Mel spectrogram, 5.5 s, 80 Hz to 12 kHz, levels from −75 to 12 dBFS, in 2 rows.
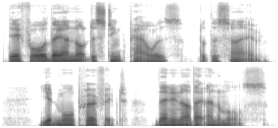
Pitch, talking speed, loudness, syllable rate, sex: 90 Hz, 175 wpm, -19 LUFS, 5.8 syllables/s, male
